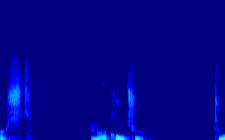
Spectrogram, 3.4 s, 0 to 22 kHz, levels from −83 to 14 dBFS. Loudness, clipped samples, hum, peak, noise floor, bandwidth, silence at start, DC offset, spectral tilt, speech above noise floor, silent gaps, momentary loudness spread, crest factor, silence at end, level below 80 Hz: -53 LUFS; under 0.1%; none; -32 dBFS; under -90 dBFS; 16.5 kHz; 0 s; under 0.1%; -4.5 dB/octave; over 38 dB; none; 16 LU; 22 dB; 0 s; -88 dBFS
